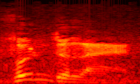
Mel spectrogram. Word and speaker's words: Wunderland: But check it out, Big Jet TV Miniature Wonderland, or Wunderland, as it is pronounced, and spelt Wunderland.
